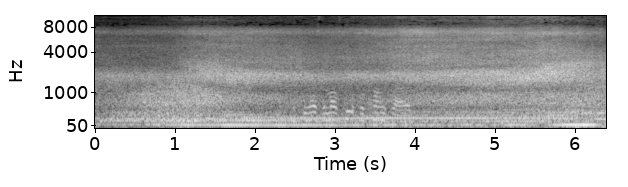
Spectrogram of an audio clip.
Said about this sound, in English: Yes, thank you, noisy truck. Guarantee when I turn this thing on, noisy truck passes.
